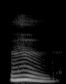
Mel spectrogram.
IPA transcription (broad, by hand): ð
